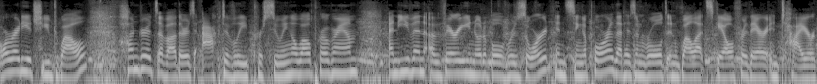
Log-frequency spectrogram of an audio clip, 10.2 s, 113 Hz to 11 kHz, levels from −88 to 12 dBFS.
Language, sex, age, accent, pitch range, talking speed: English, female, 20-39, American, 170-210 Hz, 170 wpm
